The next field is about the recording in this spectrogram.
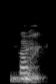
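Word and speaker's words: Ngũgĩ: If I may, Professor, it's Ngugi. I think I don't know if I pronounced it correctly. Good afternoon to you. And yeah, correct. Yeah, Ngugi.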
